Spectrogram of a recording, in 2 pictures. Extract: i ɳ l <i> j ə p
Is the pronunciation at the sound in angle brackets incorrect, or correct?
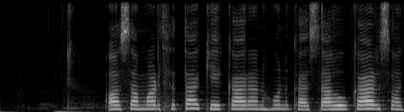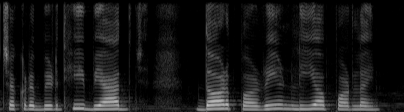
correct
